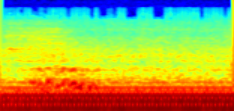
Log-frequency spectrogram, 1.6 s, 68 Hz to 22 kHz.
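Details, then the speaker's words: BMW E93 335i with DCT, donor car, ABS not working, in drive: smooth low rumble pulling away through the gears with no clunks, slips or gearbox whine; pulls away fine and shifts nicely. Normal pull-away and upshift, good transmission. "we just make sure it goes through the gear pulls away fine shifts nicely"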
